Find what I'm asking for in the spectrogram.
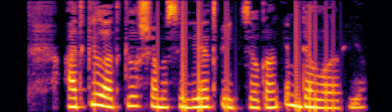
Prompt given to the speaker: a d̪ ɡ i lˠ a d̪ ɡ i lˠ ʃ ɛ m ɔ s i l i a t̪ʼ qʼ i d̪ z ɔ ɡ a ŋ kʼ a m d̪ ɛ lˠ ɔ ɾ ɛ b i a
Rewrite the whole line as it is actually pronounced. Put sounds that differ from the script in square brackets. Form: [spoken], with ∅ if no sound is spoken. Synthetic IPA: a d̪ ɡ i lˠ a d̪ ɡ i lˠ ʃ ɛ m ɔ s i l i a t̪ʼ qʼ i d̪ z ɔ ɡ a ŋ kʼ [i] m d̪ ɛ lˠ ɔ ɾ ɛ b i a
